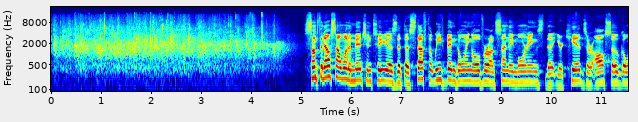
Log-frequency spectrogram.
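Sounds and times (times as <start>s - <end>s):
audience applause: 0.0s - 4.8s
speech: 5.2s - 11.5s.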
